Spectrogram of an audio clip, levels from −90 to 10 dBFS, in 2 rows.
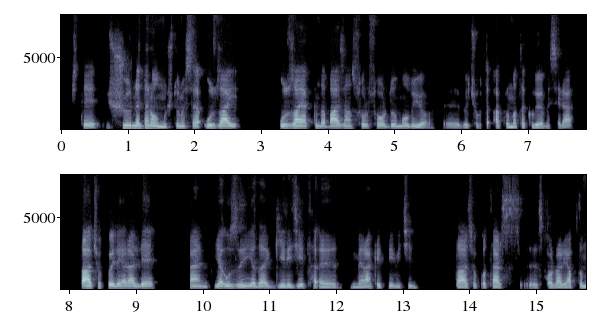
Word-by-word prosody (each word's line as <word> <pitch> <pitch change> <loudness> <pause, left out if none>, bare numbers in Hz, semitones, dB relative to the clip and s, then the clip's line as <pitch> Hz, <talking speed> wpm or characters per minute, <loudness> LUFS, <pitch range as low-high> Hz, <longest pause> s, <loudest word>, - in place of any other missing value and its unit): işte, 130 -1 -2 0.2
"Şu 165 -2 +1
neden 150 +2 +2
olmuştur?" 130 -2 +1
Mesela 130 0 -1
uzay 130 0 +4 0.6
uzay 130 +3 +5
hakkında 135 -1 -1
bazen 130 +2 +3
soru 135 -1 -4
sorduğum 130 0 -2
oluyor. 130 -1 -1 0.2
Eee, - - -11 0.2
böyle 100 - -4
çok - - -16
da - - -2
aklıma 115 +1 -1
takılıyor 95 -5 -2
mesela. 90 - -5 0.5
Daha 145 - +10
çok, 155 0 -9
böyle, 140 0 +4
herhâlde 135 +1 +2 0.5
ben 130 0 0
ya 140 +3 +3
uzayı 125 -2 0
ya 130 -2 +1
da 125 0 +2
geleceği 120 +4 -2
ta - - -4
eee, 110 -2 -2 0.2
merak 115 +3 -2
ettiğim 125 0 -4
için 105 - -8 0.6
daha 115 +1 +4
çok 120 +1 -11
o 120 - -2
tarz, 115 -1 -1 0.2
ııı, - - -5
sorular 105 +1 0
yaptığım 110 +4 0
130 Hz, 155 wpm, -24 LUFS, 115-135 Hz, 0.6 s, Daha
